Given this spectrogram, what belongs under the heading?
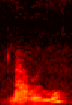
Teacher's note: So the first Ra, we have a dhamma, Ra is heavy, and then also in Maghfirah, Ra again is heavy because it has a fatha.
